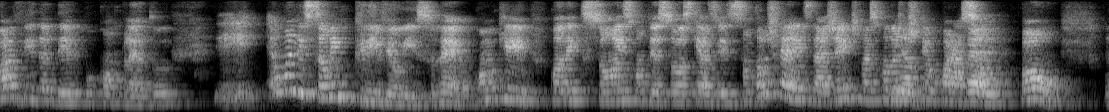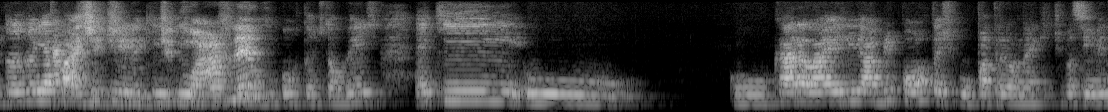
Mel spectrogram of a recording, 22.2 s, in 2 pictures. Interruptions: present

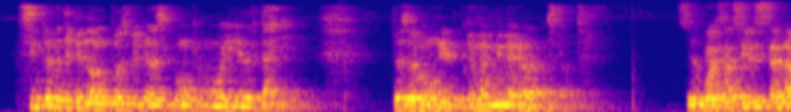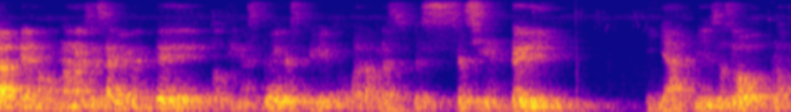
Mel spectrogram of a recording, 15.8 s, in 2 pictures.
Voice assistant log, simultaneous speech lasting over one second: none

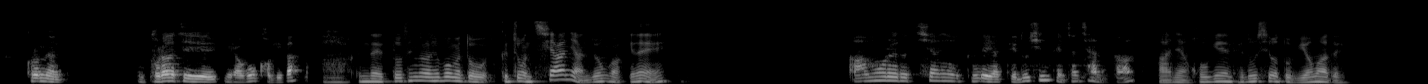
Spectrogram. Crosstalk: none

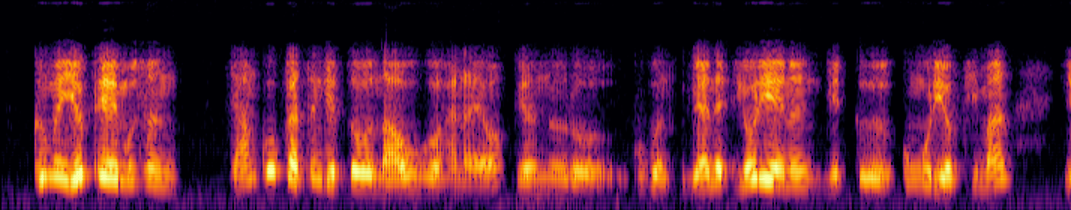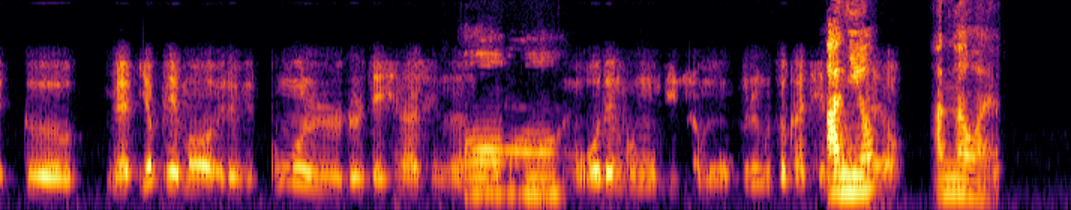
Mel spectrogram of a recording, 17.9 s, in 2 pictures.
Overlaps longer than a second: none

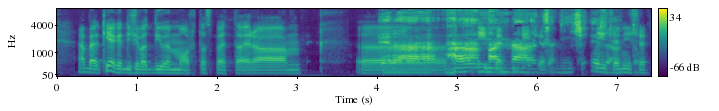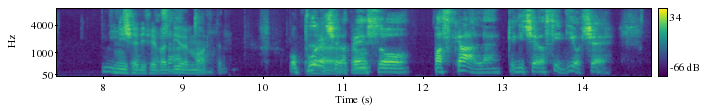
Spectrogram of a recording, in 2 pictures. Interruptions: present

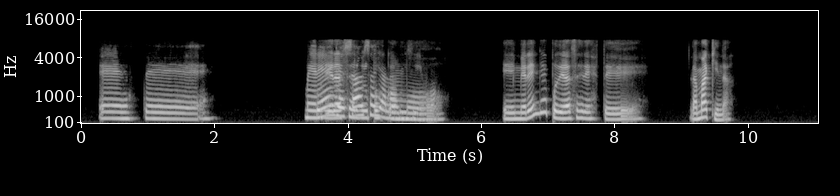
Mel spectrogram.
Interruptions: present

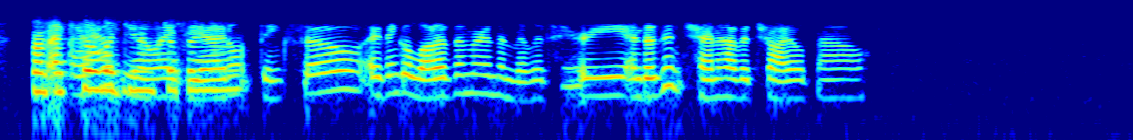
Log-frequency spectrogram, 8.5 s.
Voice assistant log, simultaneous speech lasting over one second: present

